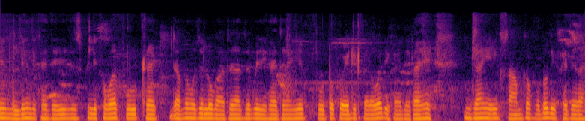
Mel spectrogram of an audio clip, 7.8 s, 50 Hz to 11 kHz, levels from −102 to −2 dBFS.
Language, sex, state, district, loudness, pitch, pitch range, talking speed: Hindi, male, Rajasthan, Churu, -30 LUFS, 125 Hz, 120-130 Hz, 300 wpm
